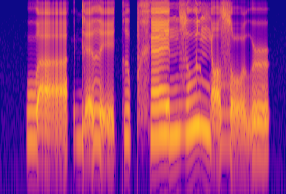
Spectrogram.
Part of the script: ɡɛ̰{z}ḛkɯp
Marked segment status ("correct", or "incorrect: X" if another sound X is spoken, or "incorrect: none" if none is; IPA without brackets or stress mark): incorrect: ð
